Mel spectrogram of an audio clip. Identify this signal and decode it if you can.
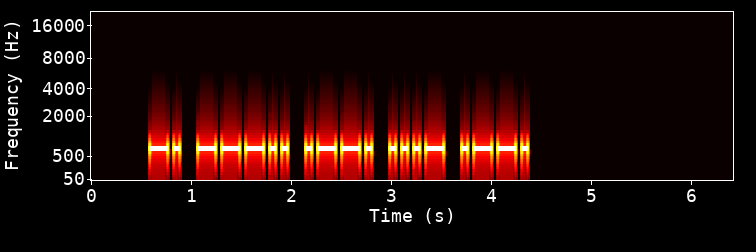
Morse code, heard as a keyed tone, about 20 wpm, 700 Hz. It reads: N8PVP
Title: USA Call Signs - 5 Characters - Repeated 3x - 20wpm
